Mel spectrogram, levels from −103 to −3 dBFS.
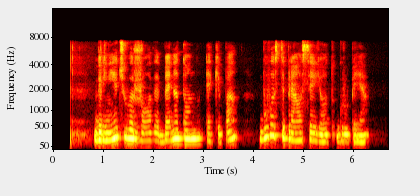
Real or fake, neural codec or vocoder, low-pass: real; none; 7.2 kHz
